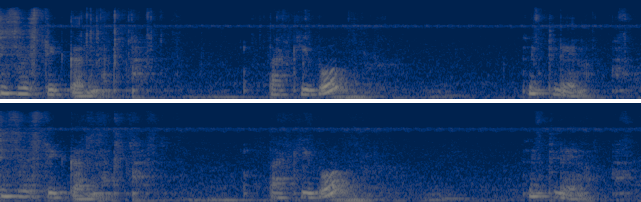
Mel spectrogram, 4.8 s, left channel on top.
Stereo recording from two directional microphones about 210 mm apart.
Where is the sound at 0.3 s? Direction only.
60° left (ahead or behind).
